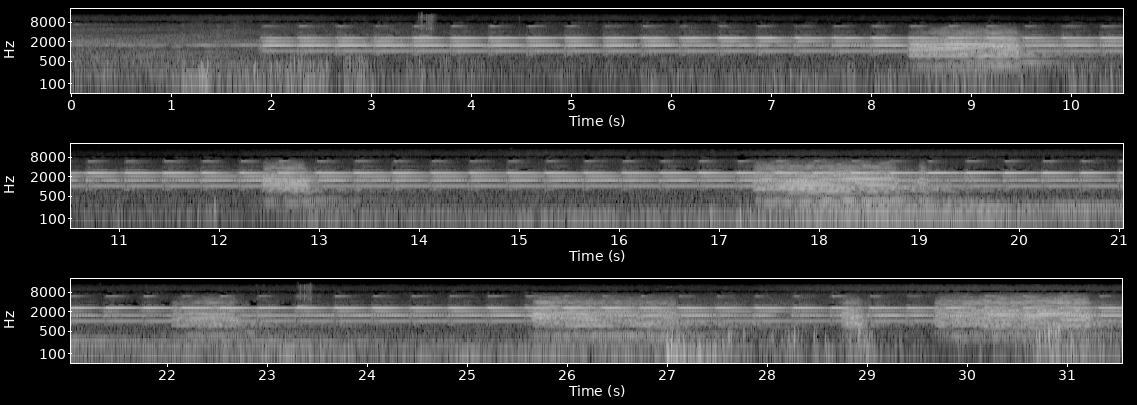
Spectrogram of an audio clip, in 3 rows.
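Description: A grade-crossing bell starts ringing about two seconds in, steady and pulsing. Over it, an approaching Amtrak train's Siemens SC44 Charger locomotive sounds its horn for the crossing in about five long and short blasts.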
